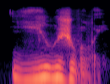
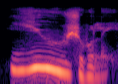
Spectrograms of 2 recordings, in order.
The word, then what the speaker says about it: usually: Let's practice the word usually. U-S-U-L-L-Y. It has 4 syllables. Yes, many learners pronounce it too quickly. Let's say it slowly together. Usually.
